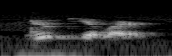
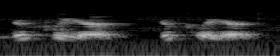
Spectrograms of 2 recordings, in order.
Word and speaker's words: nuclear: The more you listen to the news, the more you hear people saying nuclear. And that's an impronounced term. It's nuclear. Pretty easily when you look at the way the word is spelled, that's how it's pronounced.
